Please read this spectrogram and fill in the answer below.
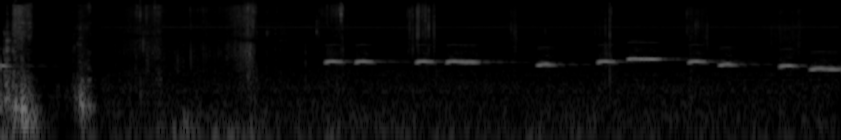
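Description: A person whistling a tune of short, clear notes that step up and down in pitch, about three or four notes a second, beginning about two seconds in. A few soft knocks and clicks come before the whistling.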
